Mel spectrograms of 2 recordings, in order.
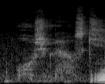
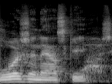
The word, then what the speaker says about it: Wojnarowski: Wojnarowski. – Wojnarowski. – Not Woj. – I said Woj.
